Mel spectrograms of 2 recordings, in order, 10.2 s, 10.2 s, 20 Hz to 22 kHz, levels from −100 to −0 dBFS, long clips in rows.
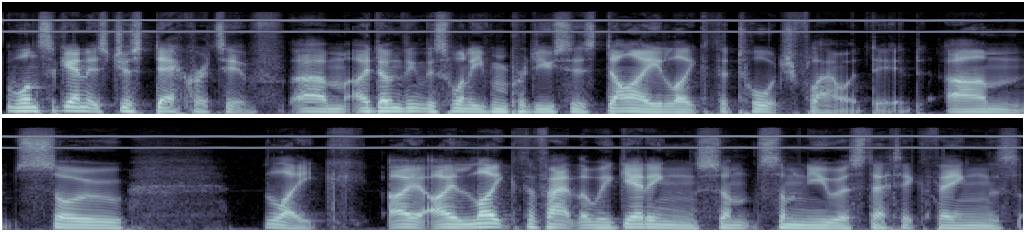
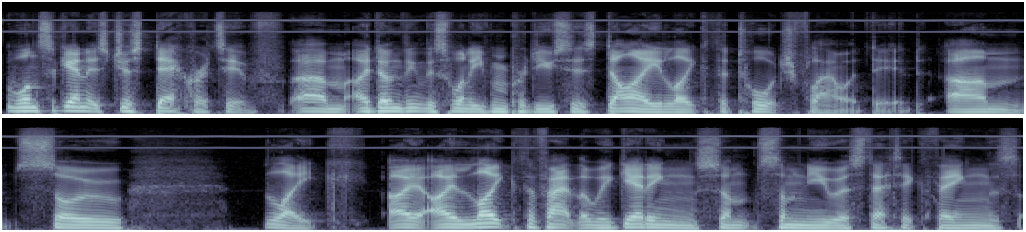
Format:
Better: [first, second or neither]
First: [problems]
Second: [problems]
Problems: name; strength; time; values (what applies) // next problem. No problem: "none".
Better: second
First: high-pitched whine; loud; throughout; 11 kHz, 9 dB below the speech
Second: high-pitched whine; faint; throughout; 11 kHz, 20 dB below the speech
